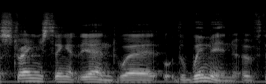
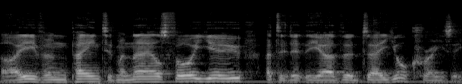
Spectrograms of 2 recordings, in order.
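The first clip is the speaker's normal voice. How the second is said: ordinary talk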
